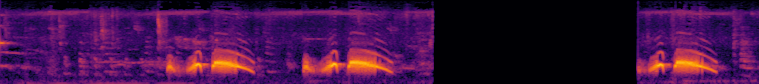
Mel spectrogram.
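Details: Male spotted dove's rival call, used to lure: three cooing phrases, the first two close together, the third after a silent pause, each with a short coo, a rising note and a long falling coo.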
